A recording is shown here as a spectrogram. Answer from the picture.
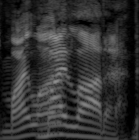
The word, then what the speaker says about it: Mailata: Mailata. – There's no Maya. It's Mailata. – I always call him Mailata. – I know you do. – So I should call him Mailata? – Mailata.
